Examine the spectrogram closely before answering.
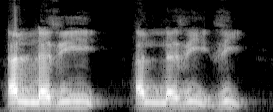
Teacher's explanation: الذال هنا من طرف اللسان مع ما يحاذيه من أطراف الثنايا العليا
